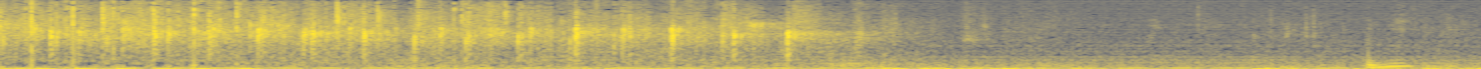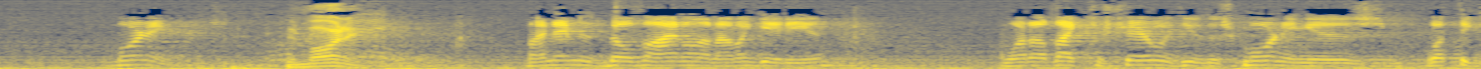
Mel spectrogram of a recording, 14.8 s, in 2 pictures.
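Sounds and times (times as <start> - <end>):
audience clapping in welcome: 0.0 - 4.5
speech: 8.1 - 11.7, 12.4 - 14.8.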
